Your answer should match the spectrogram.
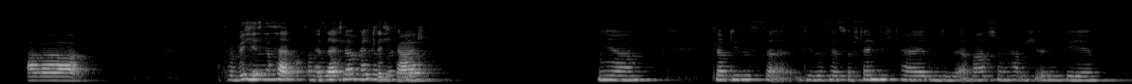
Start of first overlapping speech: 2.4 s

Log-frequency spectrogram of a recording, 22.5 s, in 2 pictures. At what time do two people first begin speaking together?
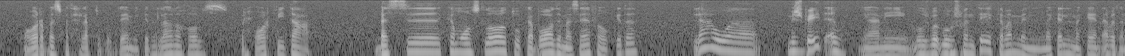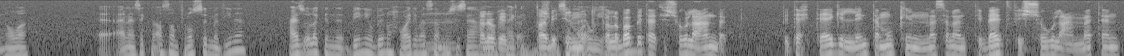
15.5 s

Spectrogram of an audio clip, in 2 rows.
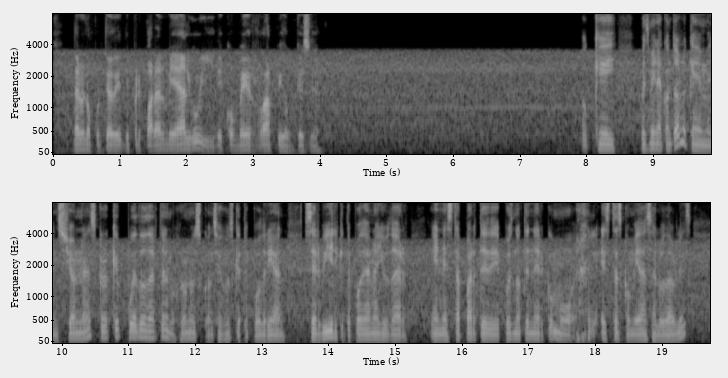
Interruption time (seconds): none

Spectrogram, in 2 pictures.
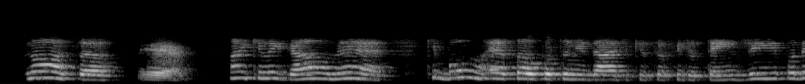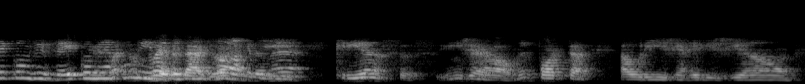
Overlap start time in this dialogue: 8.9 s

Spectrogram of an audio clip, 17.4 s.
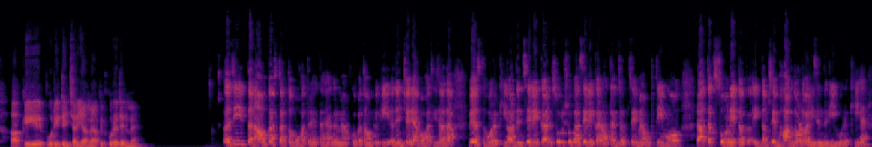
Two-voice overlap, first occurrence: none

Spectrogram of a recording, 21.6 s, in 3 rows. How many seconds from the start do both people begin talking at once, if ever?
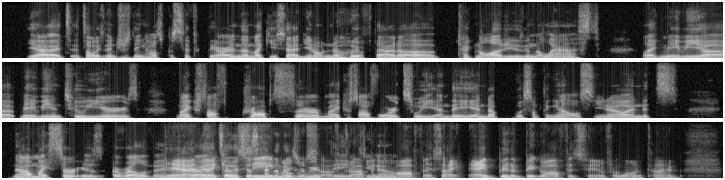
16.0 s

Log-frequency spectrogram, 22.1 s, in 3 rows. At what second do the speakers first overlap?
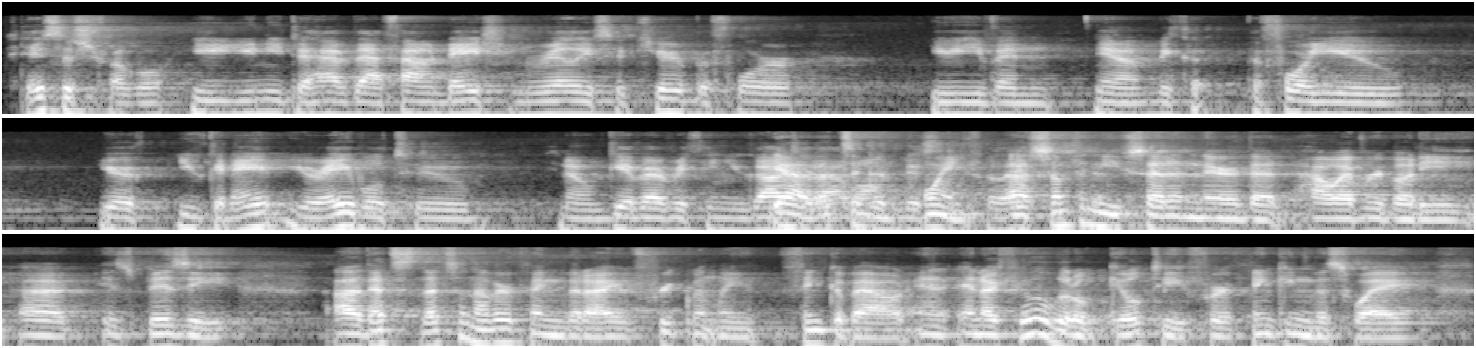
11.2 s

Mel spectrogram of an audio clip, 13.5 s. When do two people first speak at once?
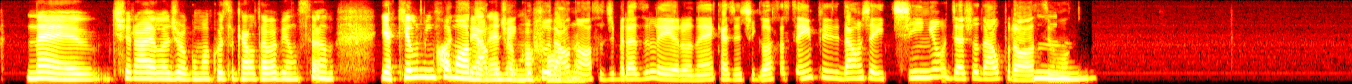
4.4 s

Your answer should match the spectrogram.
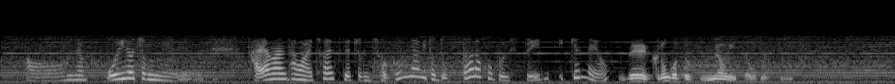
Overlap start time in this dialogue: none

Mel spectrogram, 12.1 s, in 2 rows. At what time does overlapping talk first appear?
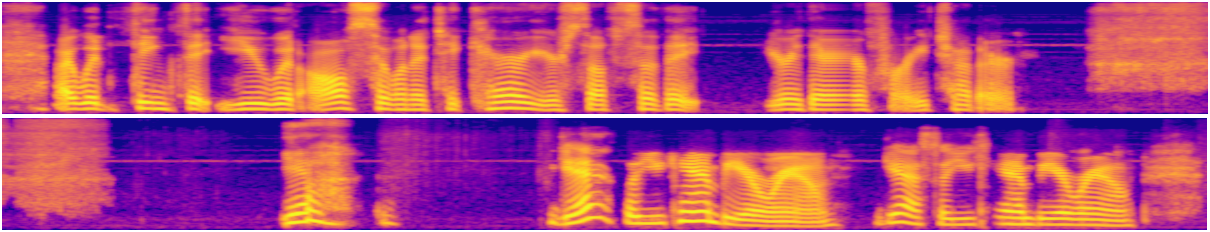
none

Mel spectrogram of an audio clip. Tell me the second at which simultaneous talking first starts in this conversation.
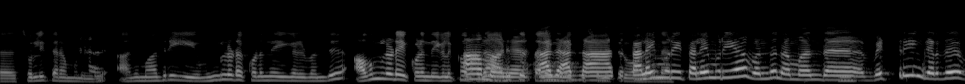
4.6 s

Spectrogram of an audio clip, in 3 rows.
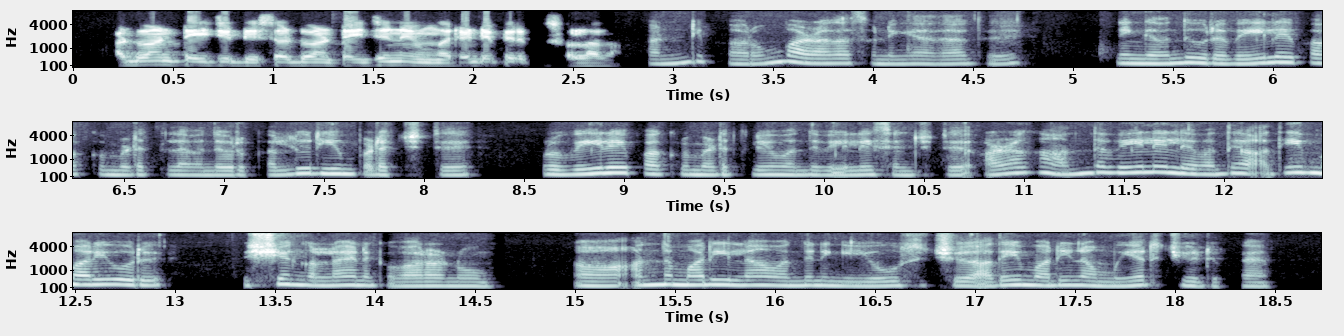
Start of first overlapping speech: none

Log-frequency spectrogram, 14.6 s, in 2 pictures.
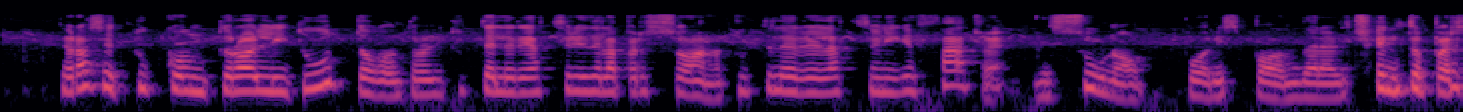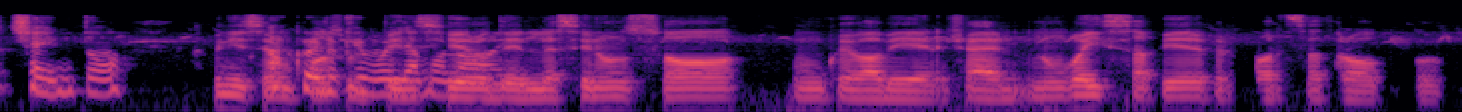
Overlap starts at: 8.6 s

